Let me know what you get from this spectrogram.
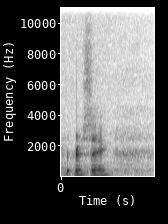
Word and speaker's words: Rizik: It's my fault for not making it clear, but the beginning is pronounced like it would be in River, not Rock. Oh, yeah. Can I say Rizik?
